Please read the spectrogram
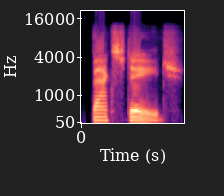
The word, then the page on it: backstage: American English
